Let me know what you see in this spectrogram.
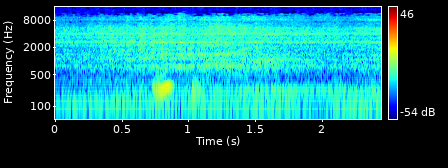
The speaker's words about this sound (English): That's a loud truck.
